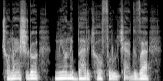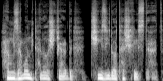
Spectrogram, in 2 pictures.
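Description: Male narrator, husky, steady tense reading, dry close mic. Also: mid-range voice, no echo. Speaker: audiobook narrator. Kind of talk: scripted narration.

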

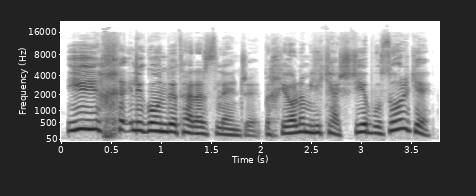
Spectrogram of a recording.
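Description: A woman doing a blunt, calm fisherman. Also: high-pitched, no echo, clean studio sound.

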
